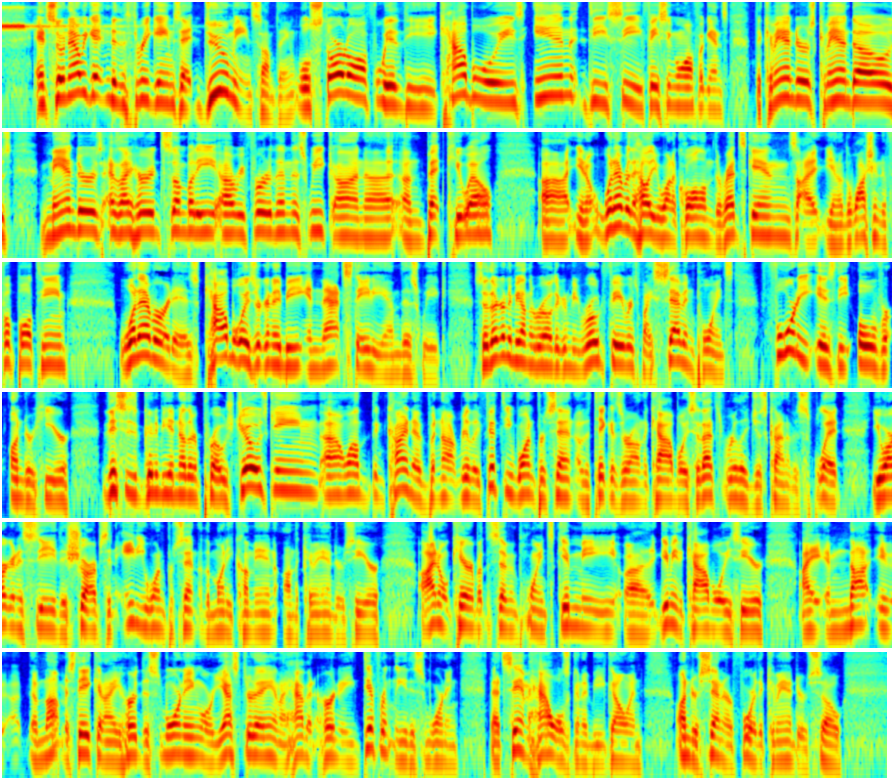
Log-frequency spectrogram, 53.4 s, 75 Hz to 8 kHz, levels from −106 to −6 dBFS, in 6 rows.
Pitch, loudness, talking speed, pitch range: 170 Hz, -17 LUFS, 220 wpm, 145-195 Hz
